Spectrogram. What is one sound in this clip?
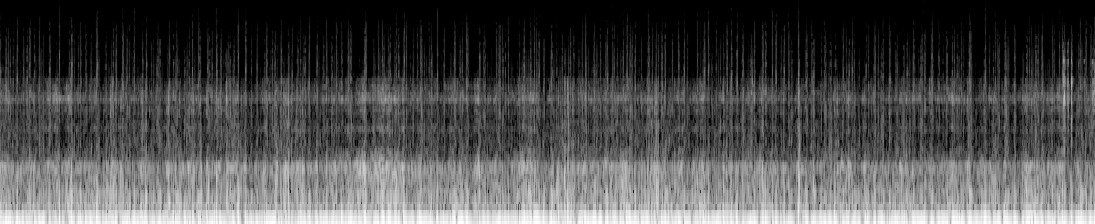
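Tyres crunch and rattle over a rough gravel track.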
